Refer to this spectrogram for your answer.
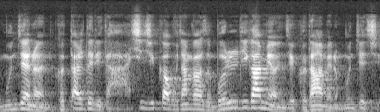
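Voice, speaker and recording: Fairly high-pitched for a man, this male voice has vocal fry, a bright, sharp tone and very wide pitch swings. He talks at a fairly quick pace with audible room echo. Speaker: pastor. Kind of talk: sermon. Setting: church. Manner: conversational, frequent tag questions.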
